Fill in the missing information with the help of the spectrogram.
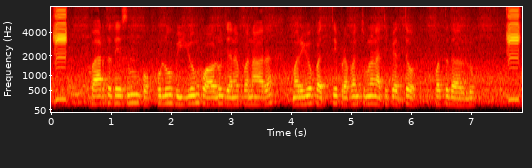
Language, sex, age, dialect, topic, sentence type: Telugu, female, 25-30, Utterandhra, agriculture, statement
